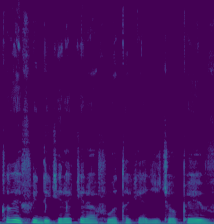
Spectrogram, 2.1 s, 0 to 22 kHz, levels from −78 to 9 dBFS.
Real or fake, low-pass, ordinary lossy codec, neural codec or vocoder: real; none; none; none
